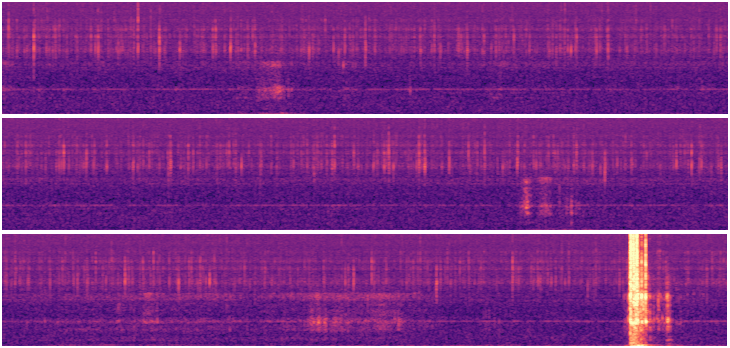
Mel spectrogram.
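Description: Faint underwater ambience: a steady crackle of tiny clicks over a faint steady hum, with a few soft bumps and rustles scattered through.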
